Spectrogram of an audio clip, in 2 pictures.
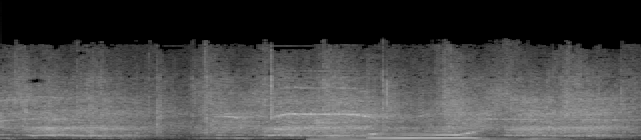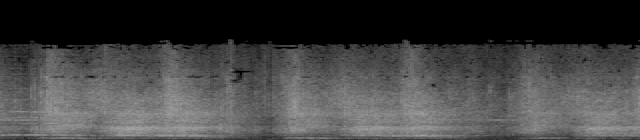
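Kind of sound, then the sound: crowd, crowd of people shouting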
